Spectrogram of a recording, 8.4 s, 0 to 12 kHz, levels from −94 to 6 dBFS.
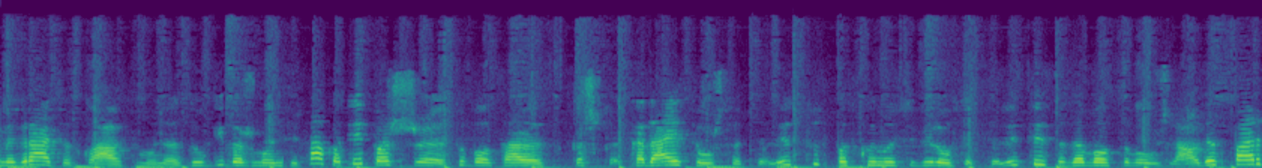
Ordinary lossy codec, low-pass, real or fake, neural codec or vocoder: AAC, 32 kbps; 10.8 kHz; real; none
